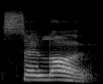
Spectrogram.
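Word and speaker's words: Cirlot: Sirlot. So you spell it C-I-R-L-O-T. Sirlot.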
